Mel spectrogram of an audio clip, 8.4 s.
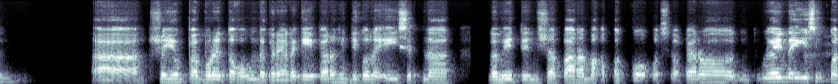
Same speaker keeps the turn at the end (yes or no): yes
